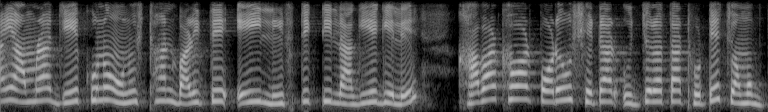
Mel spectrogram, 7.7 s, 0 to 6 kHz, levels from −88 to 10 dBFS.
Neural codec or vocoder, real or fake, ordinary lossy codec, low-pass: none; real; Opus, 24 kbps; 5.4 kHz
